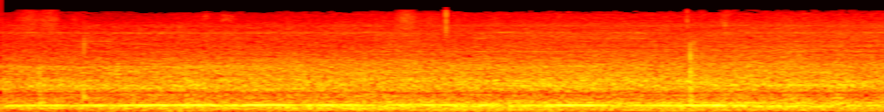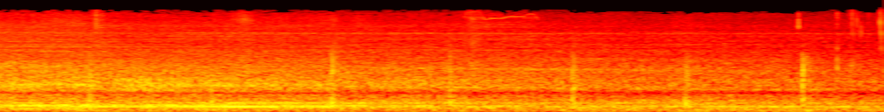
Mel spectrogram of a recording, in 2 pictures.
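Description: Footsteps tap on stone stairs.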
